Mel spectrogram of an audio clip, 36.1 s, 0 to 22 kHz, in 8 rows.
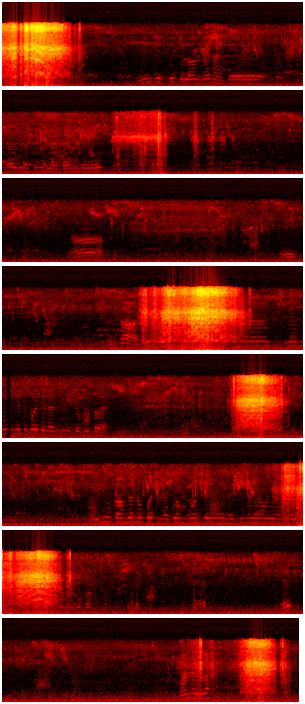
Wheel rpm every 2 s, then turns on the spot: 20, 0, 0, 0, 0, 0, 0, 10, 30, 0, 10, 0, 0, 20, 0, 0, 0, 10.
none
